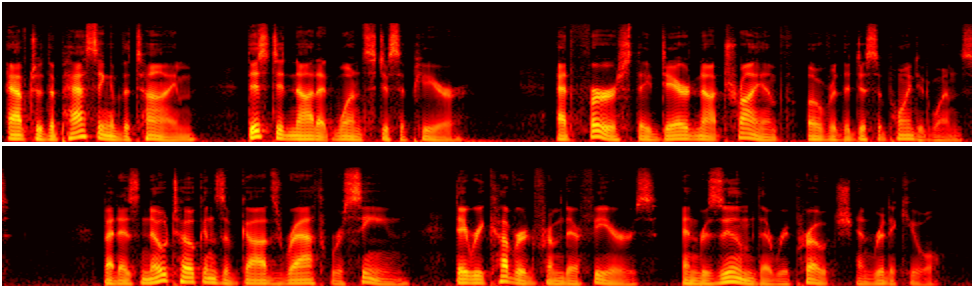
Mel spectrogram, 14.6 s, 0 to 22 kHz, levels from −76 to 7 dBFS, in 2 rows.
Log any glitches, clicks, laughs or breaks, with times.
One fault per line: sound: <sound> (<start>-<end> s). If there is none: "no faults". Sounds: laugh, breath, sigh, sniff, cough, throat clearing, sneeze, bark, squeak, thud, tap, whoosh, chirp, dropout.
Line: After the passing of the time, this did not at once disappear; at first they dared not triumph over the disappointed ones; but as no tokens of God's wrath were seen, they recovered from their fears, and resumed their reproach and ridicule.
no faults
